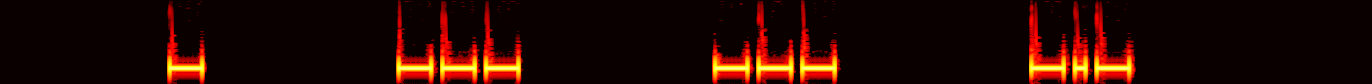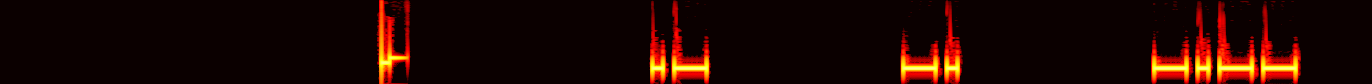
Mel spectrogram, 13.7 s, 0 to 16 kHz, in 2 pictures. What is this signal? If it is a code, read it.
Morse code, heard as a keyed tone, about 22 wpm, spaced as for 8 wpm, 700 Hz. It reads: TOOK ANY
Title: 6x Character Spacing - Top 300 Words - 22wpm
